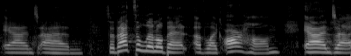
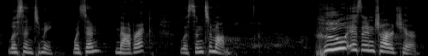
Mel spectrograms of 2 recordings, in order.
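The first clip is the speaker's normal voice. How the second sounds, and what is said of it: Stern, commanding mom voice. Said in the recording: “my real, like, I'm in charge mom voice.”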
